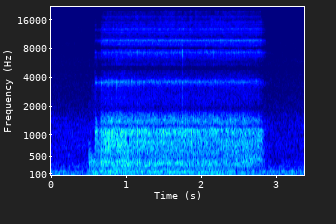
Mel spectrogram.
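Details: Person sleeping very deeply, cheeks and lips fluttering: one long, rattling, fluttering inhaled snore lasting about two seconds; ordinary snoring.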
